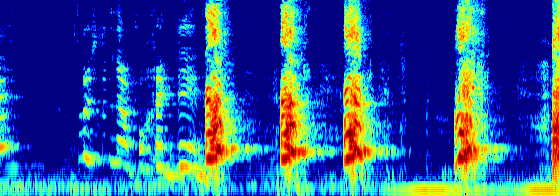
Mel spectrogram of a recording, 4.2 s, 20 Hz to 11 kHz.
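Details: Bowie, a 14-week-old Kuvasz puppy playing with scales, barks five times after a person's brief spoken words at the start; barks are loud and evenly spaced.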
